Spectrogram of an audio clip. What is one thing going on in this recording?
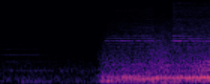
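A car engine accelerates as vehicles drive past.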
